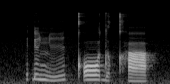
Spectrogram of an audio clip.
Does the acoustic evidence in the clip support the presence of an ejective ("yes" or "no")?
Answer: yes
